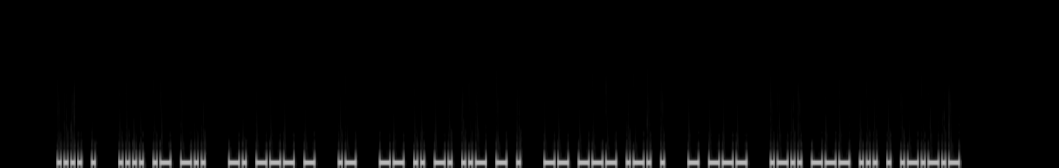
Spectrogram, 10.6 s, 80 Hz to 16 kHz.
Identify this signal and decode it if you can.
Morse code, heard as a keyed tone, about 34 wpm, 700 Hz. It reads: HE HAD NOT A MINUTE MORE TO LOSE.
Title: Sentences from Top 1100 Words 35wpm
